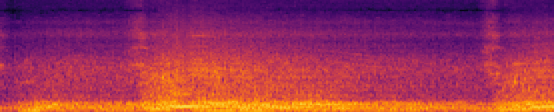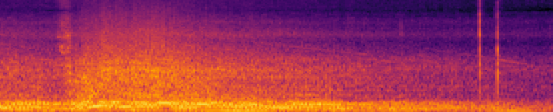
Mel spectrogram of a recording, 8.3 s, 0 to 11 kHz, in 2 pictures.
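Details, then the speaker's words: LS-swapped Jeep Cherokee V8 revved by reaching for the gas pedal: loud, throaty engine rises and falls smoothly through several throttle blips, no knocks or misses, pretty noisy; healthy engine revving freely. "it's it's pretty noisy I'm sure it's pissing off the neighbors that's what we want to do though right"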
